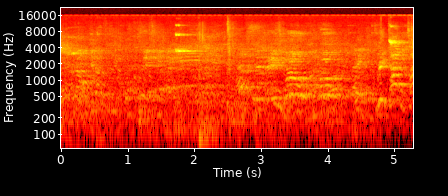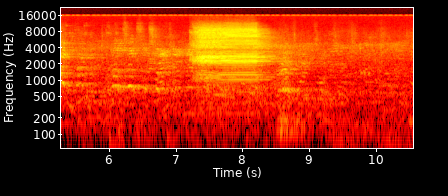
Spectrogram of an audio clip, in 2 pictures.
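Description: Indistinct voices and crowd chatter echoing in a gymnasium, then a gym buzzer sounds once for about a second near the end.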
